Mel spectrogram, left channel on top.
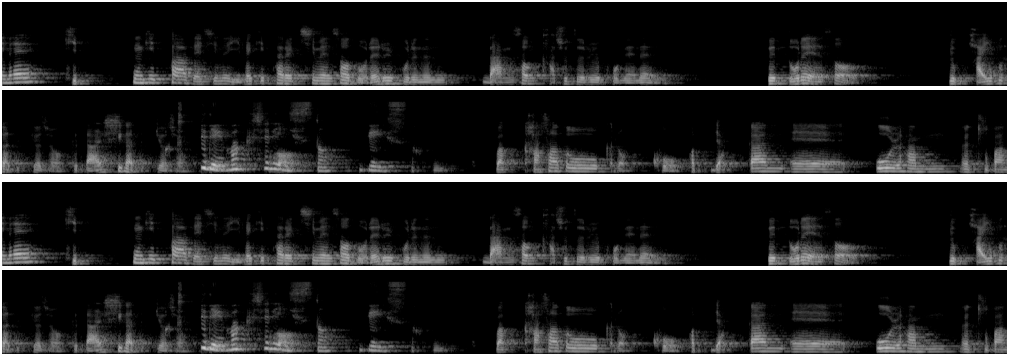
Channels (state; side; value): identical; both; correlation 1.00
